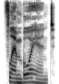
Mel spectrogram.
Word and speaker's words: flamboyant: Stress boy and keep unt soft. Flam. Boy. Unt. Flamboyant.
